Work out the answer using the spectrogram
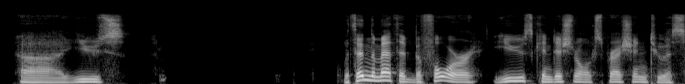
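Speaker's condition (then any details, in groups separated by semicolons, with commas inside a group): No condition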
